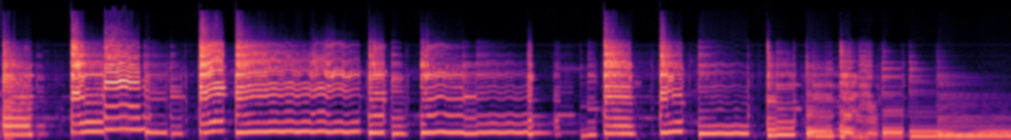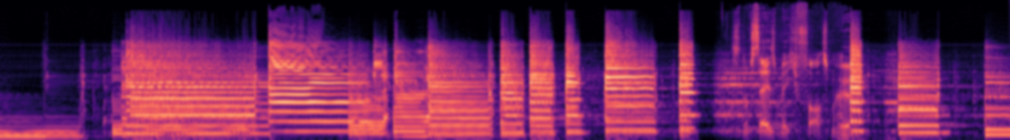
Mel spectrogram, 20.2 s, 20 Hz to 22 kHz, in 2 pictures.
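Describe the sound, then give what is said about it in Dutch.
A loud, distorted electric guitar, an SG Special-type with two P90 pickups, plays a choppy riff of bright picked notes and chords, settling into a heavy sustained low chord midway before the riffing resumes. “dan hoor je meteen dat hij meer output ja, heeft. Ja, wat meer eh, ballen heeft in het onderkant.”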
